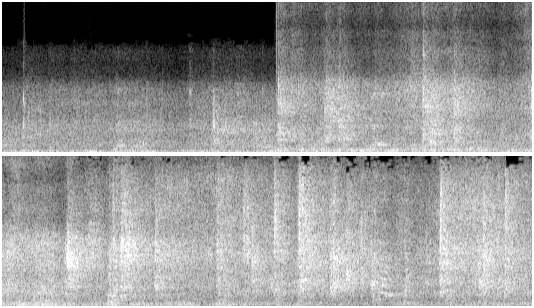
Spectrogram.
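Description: Skate blades scrape and carve across ice.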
